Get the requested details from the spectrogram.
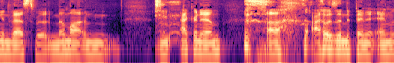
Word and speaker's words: mnemonic: It's not mnemonic. It's actually mnemonic. – Right, mnemonic. The M is silent.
